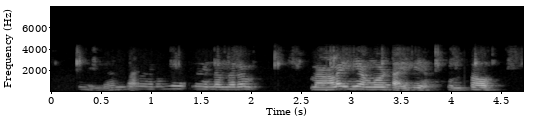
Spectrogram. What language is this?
Malayalam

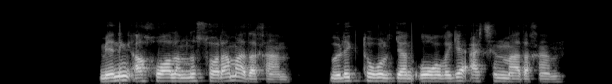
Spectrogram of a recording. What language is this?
Uzbek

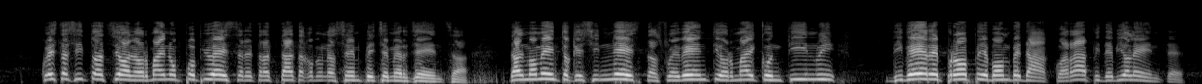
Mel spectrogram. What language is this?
Italian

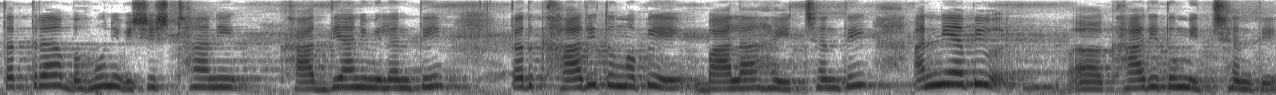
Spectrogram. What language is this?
Sanskrit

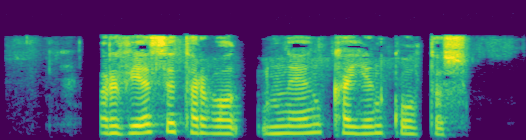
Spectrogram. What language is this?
Mari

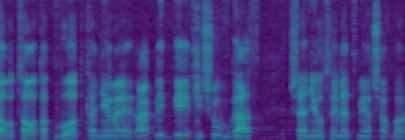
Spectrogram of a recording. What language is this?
Hebrew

